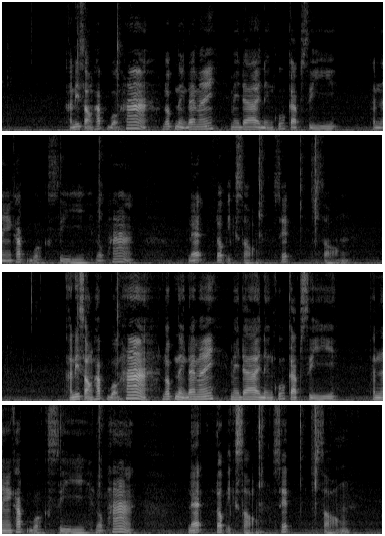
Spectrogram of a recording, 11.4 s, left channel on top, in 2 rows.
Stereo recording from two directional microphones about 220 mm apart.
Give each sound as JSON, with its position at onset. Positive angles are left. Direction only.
{"t": 0.9, "sound": "speech", "side_deg": -15}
